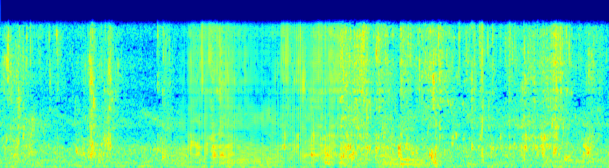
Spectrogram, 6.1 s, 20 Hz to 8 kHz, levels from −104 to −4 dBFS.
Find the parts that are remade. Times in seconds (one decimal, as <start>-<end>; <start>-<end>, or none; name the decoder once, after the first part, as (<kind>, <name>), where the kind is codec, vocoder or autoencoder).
1.8-3.4 (vocoder, BigVGAN v2)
